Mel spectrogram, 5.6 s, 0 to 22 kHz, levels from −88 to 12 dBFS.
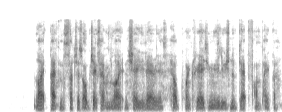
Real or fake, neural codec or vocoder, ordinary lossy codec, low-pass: fake; vocoder, 22.05 kHz, 80 mel bands, HiFi-GAN; none; none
